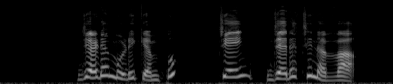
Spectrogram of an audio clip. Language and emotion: Telugu, neutral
